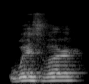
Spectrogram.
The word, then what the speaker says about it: Wisler: Today, I'm my friend Grant Wisler.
